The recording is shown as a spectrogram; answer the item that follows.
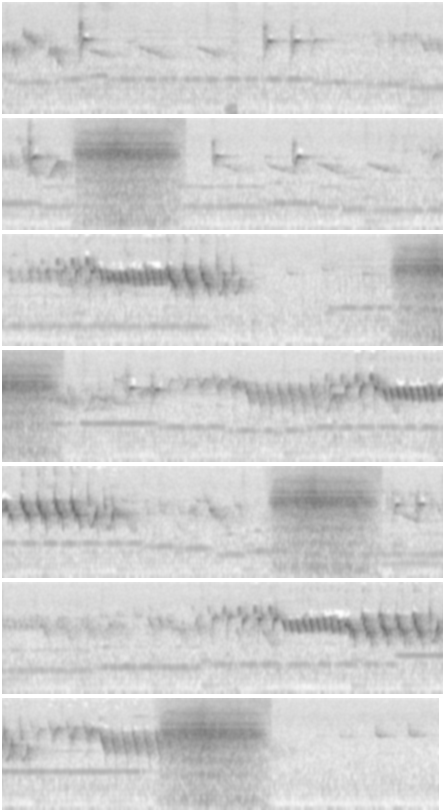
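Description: Relaxation background track: a slow, soft melody of held notes with recorded birdsong, the bird trills repeating in a loop. A brief whoosh swells and fades about every seven and a half seconds.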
